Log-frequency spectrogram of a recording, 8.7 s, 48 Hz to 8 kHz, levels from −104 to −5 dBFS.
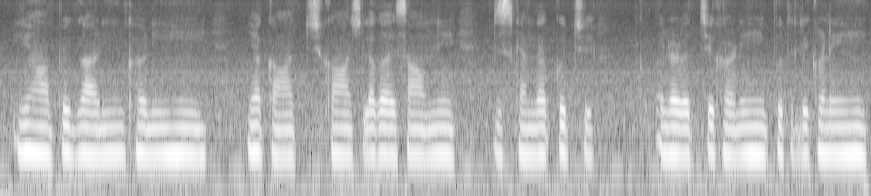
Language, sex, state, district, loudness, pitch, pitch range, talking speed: Hindi, female, Bihar, Sitamarhi, -14 LUFS, 145 Hz, 140-145 Hz, 135 wpm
